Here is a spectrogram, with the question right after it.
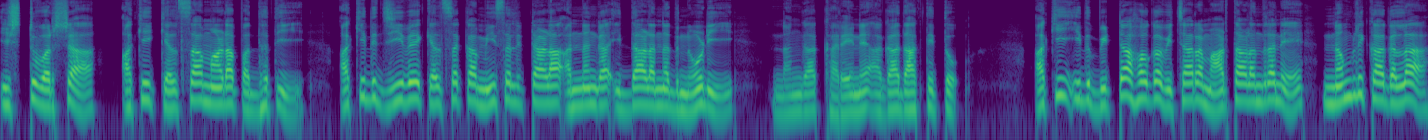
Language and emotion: Kannada, surprised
